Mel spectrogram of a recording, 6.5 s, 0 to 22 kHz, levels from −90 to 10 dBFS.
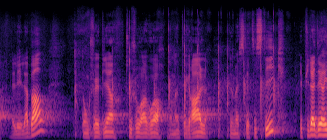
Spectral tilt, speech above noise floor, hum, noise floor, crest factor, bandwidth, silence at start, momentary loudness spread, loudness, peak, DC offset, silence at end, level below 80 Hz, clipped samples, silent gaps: -4.5 dB/octave; 19 dB; none; -42 dBFS; 20 dB; 17 kHz; 0 s; 18 LU; -24 LUFS; -4 dBFS; under 0.1%; 0 s; -76 dBFS; under 0.1%; none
